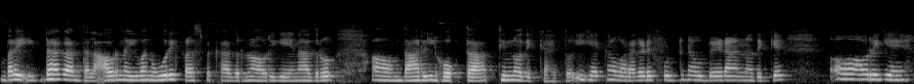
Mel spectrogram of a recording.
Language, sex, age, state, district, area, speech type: Kannada, female, 30-45, Karnataka, Koppal, rural, spontaneous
